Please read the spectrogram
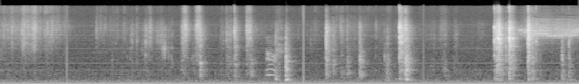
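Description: Plastic shrink wrap crinkling as it is pulled off a cardboard-and-tin trading card box, with scattered rustles and clicks of the box being handled. The loudest are a pair of knocks near the end, over a steady low hum.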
